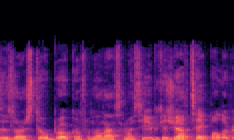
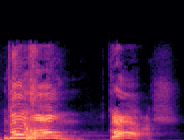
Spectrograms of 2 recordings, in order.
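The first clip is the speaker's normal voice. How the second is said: loud, high retort; raised-voice exasperation; exasperated yell; 8 semitones higher, 7 dB louder, much slower than usual. Acted. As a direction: shout back in a huff. Yelling back when sent away.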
